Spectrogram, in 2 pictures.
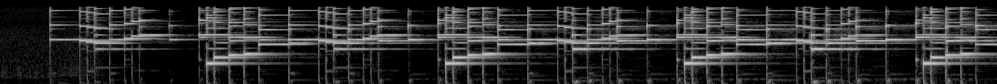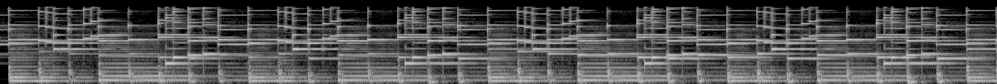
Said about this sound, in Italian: In quel mentre giunsero da grandissima lontananza, vaghi rintocchi di campana. Il Procolo guardò il suo orologio d'oro. Era mezzanotte.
